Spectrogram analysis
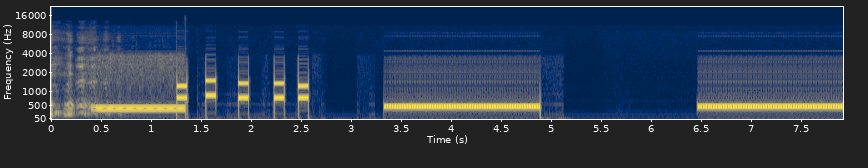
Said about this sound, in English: So I'm just going to dial the phone number and let you make your Awkward Tuesday phone call, okay?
